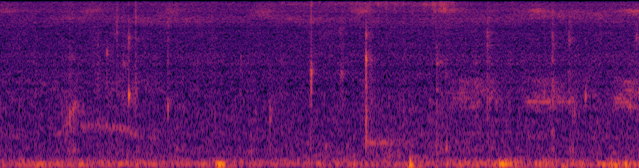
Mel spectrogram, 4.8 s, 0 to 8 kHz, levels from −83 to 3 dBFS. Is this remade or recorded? remade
